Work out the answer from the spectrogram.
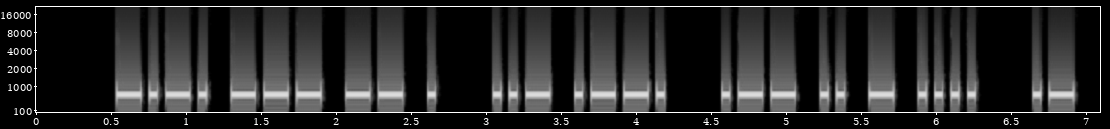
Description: Morse code, heard as a keyed tone, about 21 wpm, 700 Hz. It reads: COME UP WITH A
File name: practice / 22wpm / Sentences with 3-Word Phrases - 22wpm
